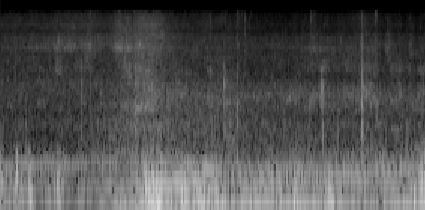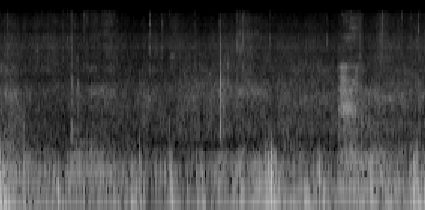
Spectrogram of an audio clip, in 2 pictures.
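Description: Low outdoor rumble of wind on the microphone, with a few soft footsteps on the pavement while walking.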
